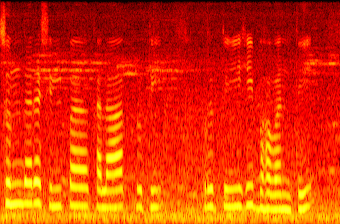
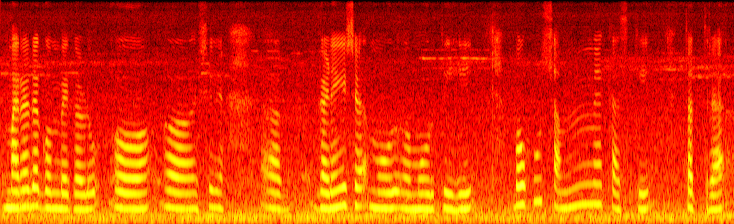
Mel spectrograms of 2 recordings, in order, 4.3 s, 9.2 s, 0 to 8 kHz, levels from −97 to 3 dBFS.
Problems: constant background noise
